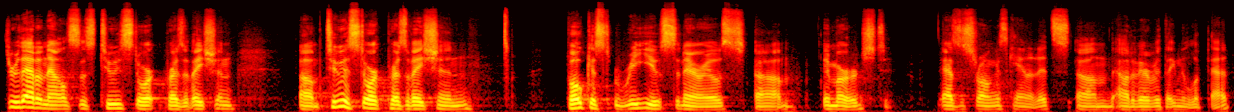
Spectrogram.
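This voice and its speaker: Male, American, raspy mid-range voice. City staffer giving a formal, halting, explanatory briefing. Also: medium pitch. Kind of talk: formal staff presentation to a council. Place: city council meeting room.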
